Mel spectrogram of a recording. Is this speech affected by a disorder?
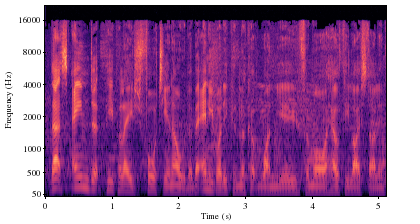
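No.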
